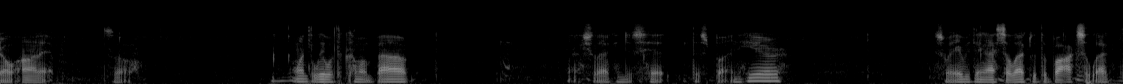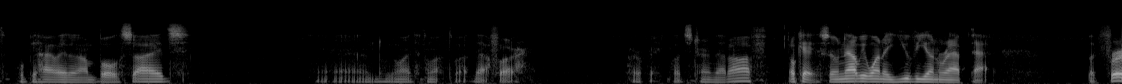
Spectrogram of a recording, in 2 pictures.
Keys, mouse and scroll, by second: 1.5 KP_3, 3.2 b, 8.8 click, 9.8 b, 18.9 KP_1.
